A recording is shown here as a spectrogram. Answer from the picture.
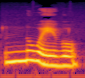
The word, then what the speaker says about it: nuevo: Muito cuidado ao pronunciar o V, porque o V no espanhol tem um leve som de B. Então vamos pronunciar nuevo, nuevo. E fechada, O fechado e esse V com leve som de B. Nuevo.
